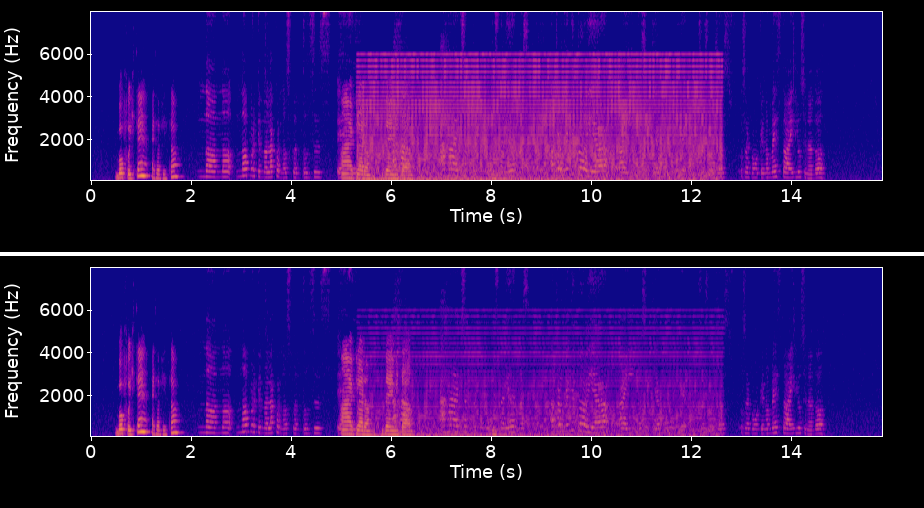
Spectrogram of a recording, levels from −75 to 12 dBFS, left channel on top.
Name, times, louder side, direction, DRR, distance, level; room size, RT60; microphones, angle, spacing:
voice 1, 0.5-1.8 5.0-6.4 7.9-8.1, right 1 dB, 10° right, 0.3 m, -22 dB
voice 2, 2.1-4.6 4.9-5.5 6.0-6.4 7.0-8.7 9.0-14.6, left 3 dB, 20° left, 1.3 m, -34 dB
sound 1, 5.3-12.6, left 8 dB, 85° left, 0.3 m, -29 dB
4.3 x 2.8 x 3.0 m
head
